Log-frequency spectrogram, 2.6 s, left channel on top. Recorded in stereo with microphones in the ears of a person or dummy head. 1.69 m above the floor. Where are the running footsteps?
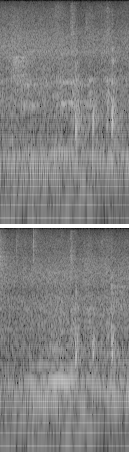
15° right (ahead or behind), 4 m.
